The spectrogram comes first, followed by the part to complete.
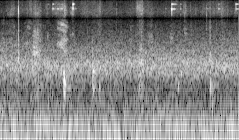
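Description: Small shaggy dog close by on grass, making a few faint short sounds over a steady low rumble of the microphone moving about.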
